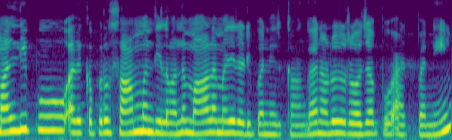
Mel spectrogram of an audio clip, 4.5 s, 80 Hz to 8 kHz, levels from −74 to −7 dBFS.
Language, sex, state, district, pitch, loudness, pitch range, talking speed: Tamil, female, Tamil Nadu, Chennai, 235 Hz, -13 LUFS, 220-250 Hz, 185 wpm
